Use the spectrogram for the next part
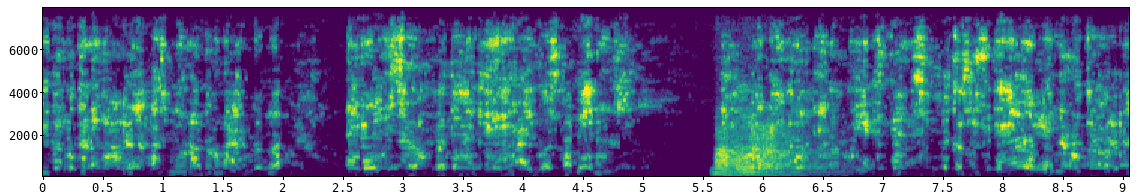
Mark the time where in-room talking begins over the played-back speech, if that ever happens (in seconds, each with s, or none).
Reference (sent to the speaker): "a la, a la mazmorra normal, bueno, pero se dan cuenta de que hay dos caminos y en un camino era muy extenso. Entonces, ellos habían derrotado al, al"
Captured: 5.5 s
